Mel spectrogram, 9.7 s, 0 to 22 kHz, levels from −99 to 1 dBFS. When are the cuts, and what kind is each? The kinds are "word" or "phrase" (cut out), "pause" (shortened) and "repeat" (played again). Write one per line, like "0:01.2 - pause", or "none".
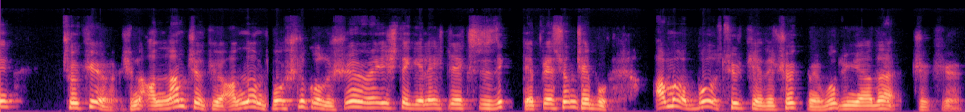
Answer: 0:02.7 - word
0:05.1 - word
0:05.8 - word
0:07.2 - word
0:08.4 - word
